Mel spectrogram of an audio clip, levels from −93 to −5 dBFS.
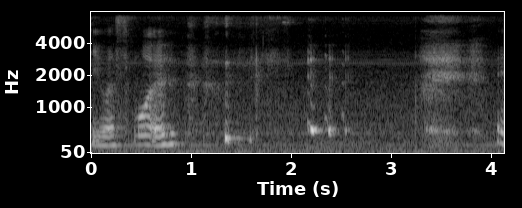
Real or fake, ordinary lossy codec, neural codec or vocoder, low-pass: real; none; none; 7.2 kHz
